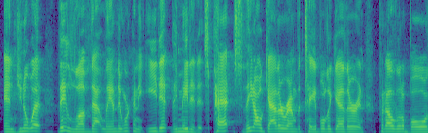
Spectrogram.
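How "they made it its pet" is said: ordinary talk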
